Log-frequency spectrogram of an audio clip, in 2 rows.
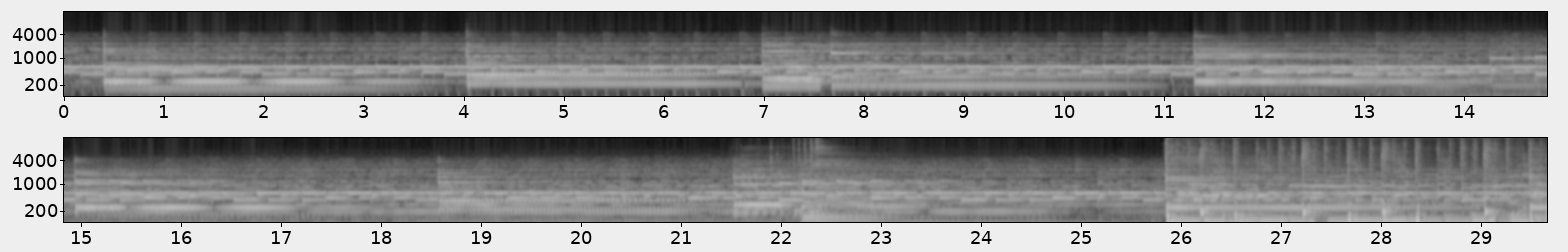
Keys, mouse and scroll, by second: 8.3 shift+right click, 10.4 shift+right click, 10.5 middle click, 11.0-11.3 scroll down 1, 12.2 e, 16.2 middle click, 16.7 middle click, 18.8 middle click, 18.8 scroll up 1, 19.1 middle click, 20.9 middle click, 22.8 shift+middle click, 23.1 shift+middle click, 23.6 middle click, 24.7 shift+middle click, 27.8 scroll up 1, 28.4 shift+middle click.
